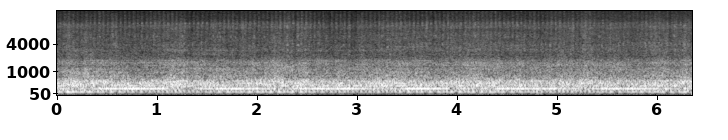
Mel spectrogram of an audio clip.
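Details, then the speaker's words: Riding lawn mower, battery reinstalled after sitting outside all winter on stale gas, fires right up and holds a steady, even buzz at constant speed with no stumbling or surging; normal running. "wow i can't complain about that fellas that thing started up after sitting all winter"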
